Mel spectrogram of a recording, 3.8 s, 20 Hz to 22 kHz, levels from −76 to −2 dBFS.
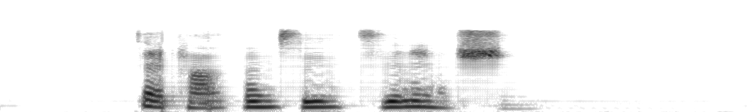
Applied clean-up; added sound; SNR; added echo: neural mask model DeepFilterNet 3.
